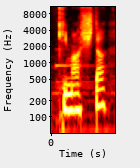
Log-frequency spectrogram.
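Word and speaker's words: きました: And by the way, you'll hear me pronounce this without putting any emphasis on the I. That's just how it's pronounced in Japanese. Usually if there's an I in between certain endings like this, like kimashita, something something shita, you'll almost never pronounce that I. It's just ever so slightly pronounced.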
